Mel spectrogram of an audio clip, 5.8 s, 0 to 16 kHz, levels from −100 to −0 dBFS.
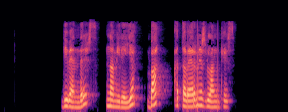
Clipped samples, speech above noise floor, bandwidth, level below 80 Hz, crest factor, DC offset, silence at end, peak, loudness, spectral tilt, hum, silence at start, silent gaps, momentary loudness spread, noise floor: under 0.1%; over 71 dB; 8 kHz; -62 dBFS; 20 dB; under 0.1%; 1.1 s; -2 dBFS; -20 LUFS; -5.5 dB/octave; none; 1.25 s; 2.01-2.11 s; 12 LU; under -90 dBFS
